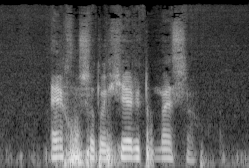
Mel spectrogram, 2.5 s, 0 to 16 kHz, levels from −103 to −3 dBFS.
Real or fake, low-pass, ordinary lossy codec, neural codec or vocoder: fake; 14.4 kHz; MP3, 64 kbps; codec, 44.1 kHz, 7.8 kbps, Pupu-Codec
